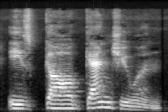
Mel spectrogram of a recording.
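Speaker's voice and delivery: gargantuan drawn out slowly and stressed; slow emphasis. Shown as a demonstration. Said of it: "the advanced word I like to use".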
